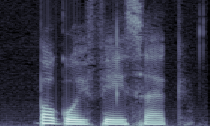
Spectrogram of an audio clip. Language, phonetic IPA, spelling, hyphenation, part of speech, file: Hungarian, [ˈbɒɡojfeːsɛk], bagolyfészek, ba‧goly‧fé‧szek, noun, Hu-bagolyfészek.ogg
- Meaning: owlery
